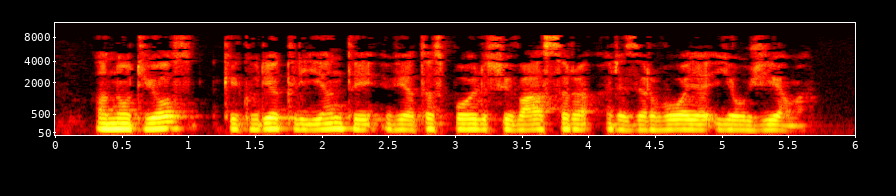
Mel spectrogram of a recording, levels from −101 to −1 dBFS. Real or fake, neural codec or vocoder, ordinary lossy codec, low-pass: real; none; MP3, 32 kbps; 10.8 kHz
